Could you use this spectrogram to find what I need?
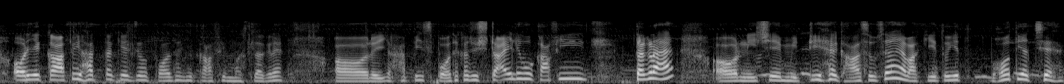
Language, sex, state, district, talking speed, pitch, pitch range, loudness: Hindi, male, Bihar, Jamui, 235 wpm, 195 Hz, 165-220 Hz, -22 LUFS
